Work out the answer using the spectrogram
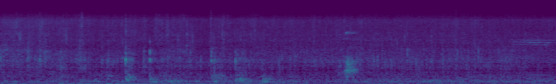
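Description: Blended onion-tomato gravy frying in oil in a pan, a steady low sizzle. A wooden spoon stirring it knocks and scrapes a few times.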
